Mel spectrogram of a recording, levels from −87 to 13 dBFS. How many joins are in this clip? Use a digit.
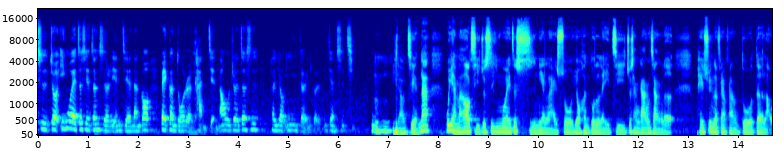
0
